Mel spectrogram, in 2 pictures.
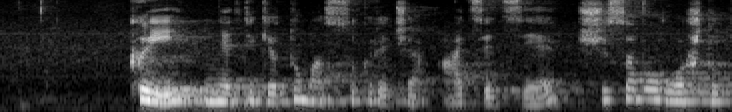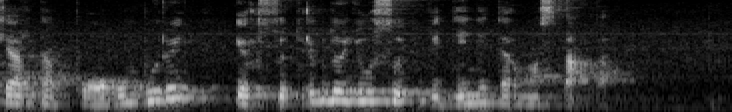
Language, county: Lithuanian, Šiauliai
